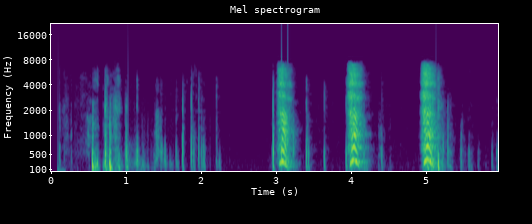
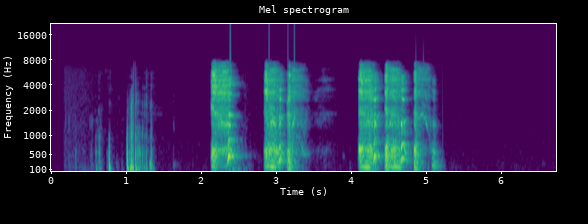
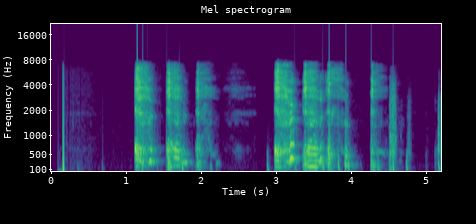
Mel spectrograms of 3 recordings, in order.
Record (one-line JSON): {"exhalation_length": "6.0 s", "exhalation_amplitude": 27860, "exhalation_signal_mean_std_ratio": 0.26, "three_cough_length": "6.7 s", "three_cough_amplitude": 30542, "three_cough_signal_mean_std_ratio": 0.37, "cough_length": "5.2 s", "cough_amplitude": 30319, "cough_signal_mean_std_ratio": 0.42, "survey_phase": "beta (2021-08-13 to 2022-03-07)", "age": "65+", "gender": "Female", "wearing_mask": "No", "symptom_none": true, "smoker_status": "Never smoked", "respiratory_condition_asthma": false, "respiratory_condition_other": false, "recruitment_source": "REACT", "submission_delay": "5 days", "covid_test_result": "Negative", "covid_test_method": "RT-qPCR", "influenza_a_test_result": "Negative", "influenza_b_test_result": "Negative"}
